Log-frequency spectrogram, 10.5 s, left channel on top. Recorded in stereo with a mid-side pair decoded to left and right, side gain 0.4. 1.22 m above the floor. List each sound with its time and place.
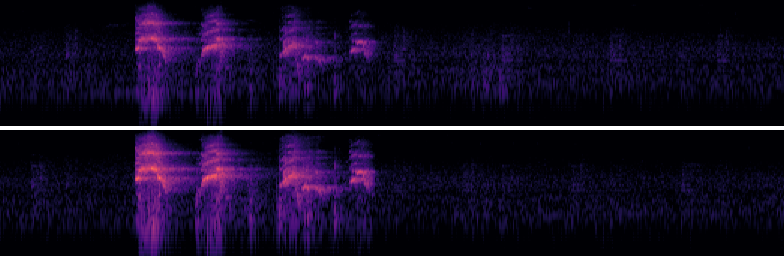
1.8 s a scream: 65° right, 0.5 m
